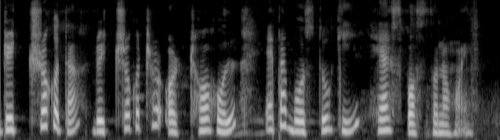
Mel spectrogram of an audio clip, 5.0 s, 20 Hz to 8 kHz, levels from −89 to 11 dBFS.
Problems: none marked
